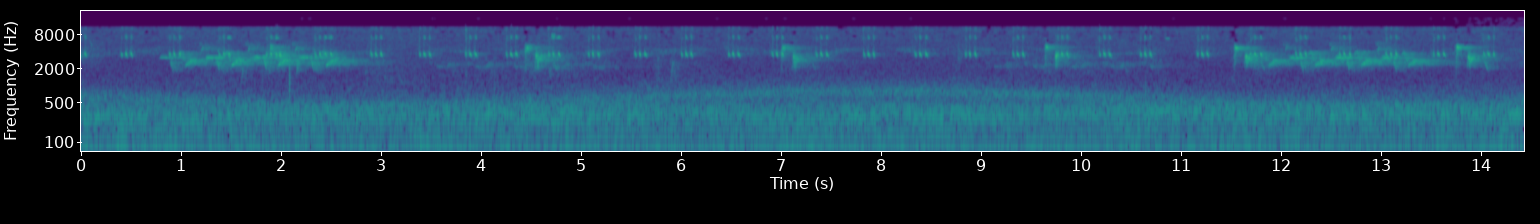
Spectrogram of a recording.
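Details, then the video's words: Crickets calling at night with a gentle wind blowing: short bright chirps repeated roughly twice a second in a steady rhythm, mixed with a few quick falling chirps from other callers over a constant low rushing wind. "Relaxing Night Time Sounds | Crickets & Soft Wind"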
